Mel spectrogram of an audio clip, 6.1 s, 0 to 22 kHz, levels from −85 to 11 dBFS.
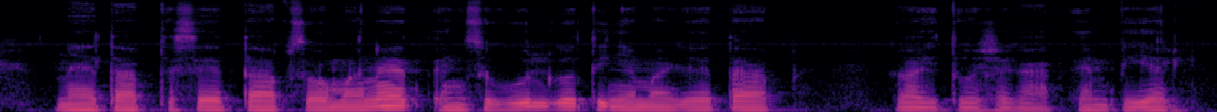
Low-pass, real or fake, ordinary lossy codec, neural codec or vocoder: none; real; none; none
